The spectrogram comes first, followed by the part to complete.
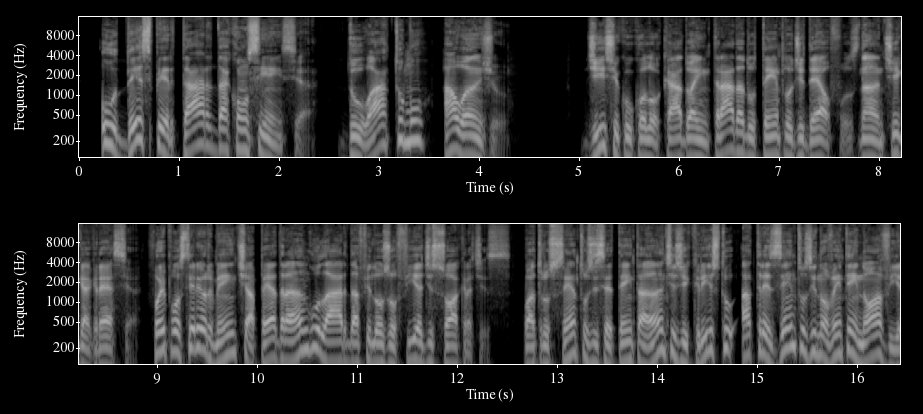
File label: portuguese brazilian audiobooks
